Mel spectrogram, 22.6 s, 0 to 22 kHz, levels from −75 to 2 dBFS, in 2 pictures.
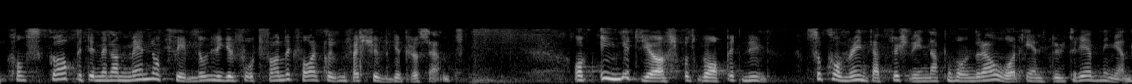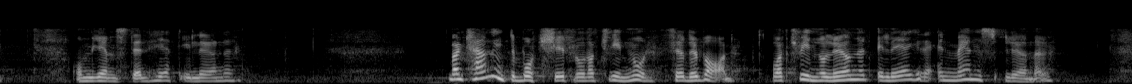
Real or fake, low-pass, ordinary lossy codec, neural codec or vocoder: fake; 5.4 kHz; AAC, 48 kbps; codec, 44.1 kHz, 3.4 kbps, Pupu-Codec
